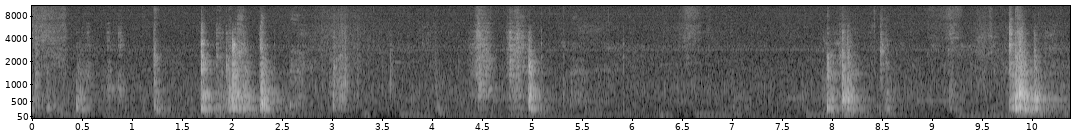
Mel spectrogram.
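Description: A steel hydraulic cylinder being worked by hand into its mount on a loader arm, clanking and scraping against the metal bracket in a handful of irregular knocks a second or more apart.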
